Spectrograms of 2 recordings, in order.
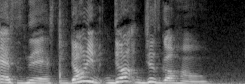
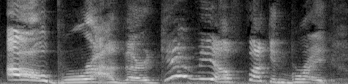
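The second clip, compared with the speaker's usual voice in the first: exasperated groan; much slower than usual. Real, not acted. Exasperated at a dude's excuse.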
